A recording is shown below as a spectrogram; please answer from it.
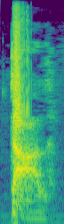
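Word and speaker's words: tál: Now, this word means plate, and it pronounces as tal.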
